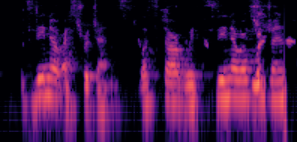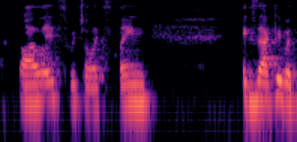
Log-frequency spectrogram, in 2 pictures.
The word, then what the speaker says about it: phthalates: Phthalates, if you want to spell it, right? But it's pronounced phthalates.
